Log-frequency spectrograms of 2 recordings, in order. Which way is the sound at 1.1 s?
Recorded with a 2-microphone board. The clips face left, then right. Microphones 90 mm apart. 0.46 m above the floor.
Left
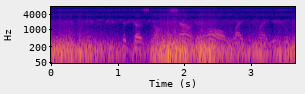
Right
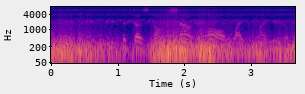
Centre (ahead or behind).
